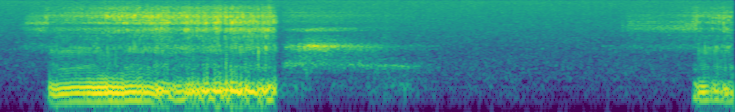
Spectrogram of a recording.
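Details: Female who fell asleep within a three count, snoring: a low rattling snore on each breath in, with quiet pauses between breaths.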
